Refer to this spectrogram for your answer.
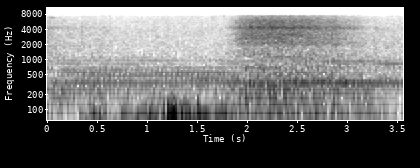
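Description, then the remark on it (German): An airy breath in through the nose during a yoga exercise, with a soft low bump and then one long, steady hissing exhale through the nose that gradually fades, with no talking. “Beobachtet ihn, wie er reinkommt und rauskommt. Wir atmen nur durch die Nase.”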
